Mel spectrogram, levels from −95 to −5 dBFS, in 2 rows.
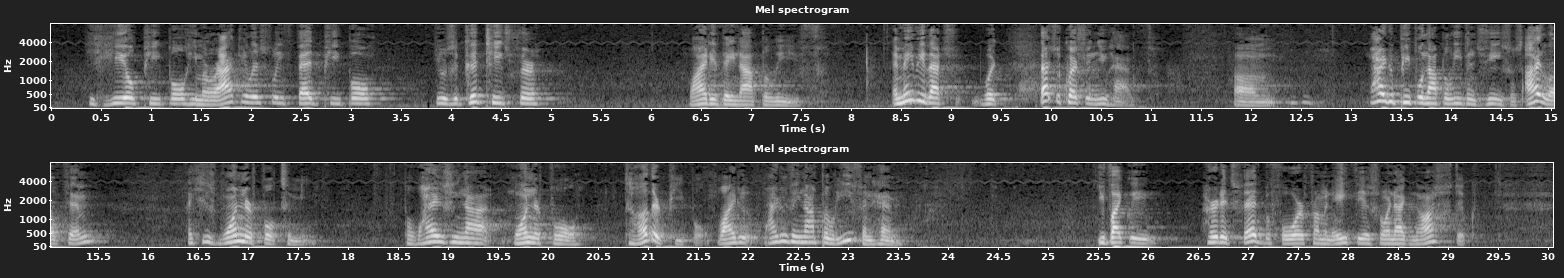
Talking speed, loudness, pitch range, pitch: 145 wpm, -24 LUFS, 145-190 Hz, 170 Hz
